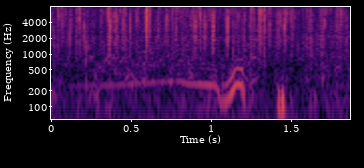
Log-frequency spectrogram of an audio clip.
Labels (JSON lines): {"label": "biophony, cascading saw", "recorder": "SoundTrap 600 or HydroMoth"}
